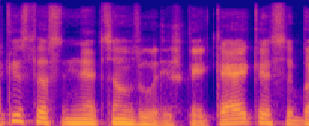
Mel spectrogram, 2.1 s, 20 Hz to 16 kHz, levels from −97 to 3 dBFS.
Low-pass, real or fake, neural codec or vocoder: 14.4 kHz; fake; codec, 44.1 kHz, 2.6 kbps, SNAC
